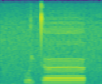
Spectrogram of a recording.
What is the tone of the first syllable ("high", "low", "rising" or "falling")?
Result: low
